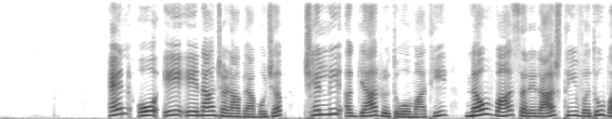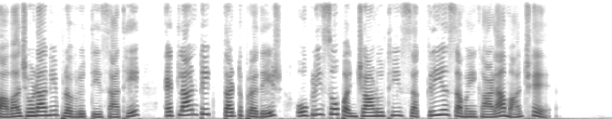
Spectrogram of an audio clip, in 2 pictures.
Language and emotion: Gujarati, neutral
